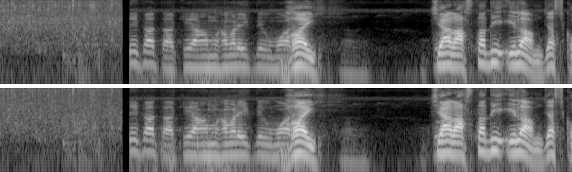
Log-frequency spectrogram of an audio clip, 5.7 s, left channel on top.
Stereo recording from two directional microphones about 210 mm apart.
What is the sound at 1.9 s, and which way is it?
Speech, 15° right (ahead or behind).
